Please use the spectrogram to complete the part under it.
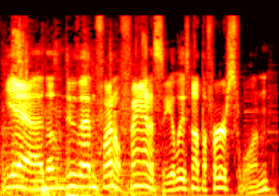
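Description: A woman's voice: mid-range voice, fast, pushed and bright, soft background music. A woman giving casual commentary as host of a video game let's play.

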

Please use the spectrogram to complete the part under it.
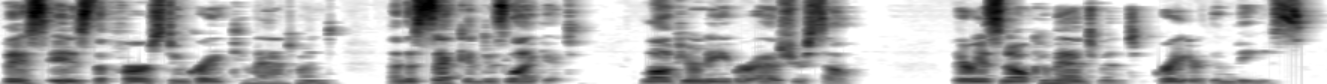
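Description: A middle-aged woman priest leading a morning prayer service from a small office, reading scripture and prayers in a measured, steady way into a webcam. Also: on the low side. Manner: measured, steady reading with pauses between phrases. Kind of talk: reading a liturgy aloud. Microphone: webcam at desk distance.

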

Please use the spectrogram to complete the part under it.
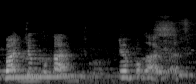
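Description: An actress playing a middle-aged mother who hushes and comforts her son's widow over and over. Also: very high voice, fairly even intonation, measured pace, gravelly, roomy sound, far from the mic, heavily acted. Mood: consoling. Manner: soothing, repeats hushing words.

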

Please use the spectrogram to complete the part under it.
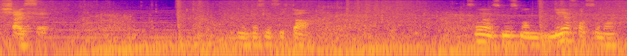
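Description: A man commentating a horror game playthrough, excitable, urging the game character on and swearing when it gets tense. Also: mid-range voice, slow, background noise. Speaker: gaming channel host.

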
